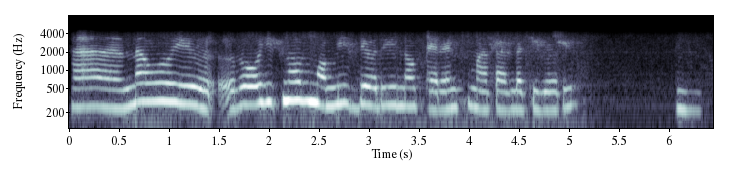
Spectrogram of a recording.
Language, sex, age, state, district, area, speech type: Kannada, female, 30-45, Karnataka, Bidar, urban, conversation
